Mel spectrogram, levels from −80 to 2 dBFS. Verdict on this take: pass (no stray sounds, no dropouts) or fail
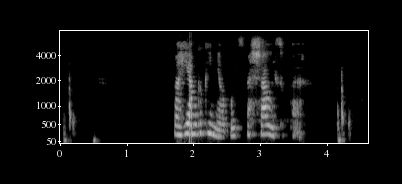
pass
